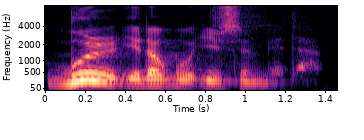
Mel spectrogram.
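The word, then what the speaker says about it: מול: 이 할례, 여러분, 이게 제가 물이라고 썼는데 이게 히브리어로 물이라고 읽습니다.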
